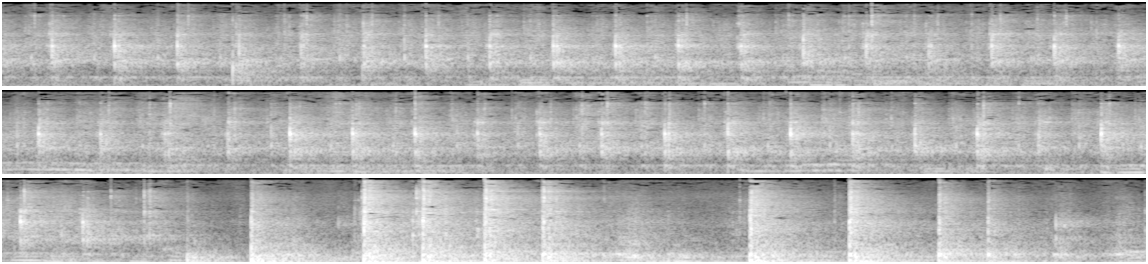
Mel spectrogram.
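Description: A small wooden hand palanquin (god-chair used in temple divination), shaken between two bearers, its wooden parts clattering in a steady rattle of about four clicks a second. From about three-quarters of the way through, it strikes the wooden altar table in bursts of louder, heavier knocks.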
